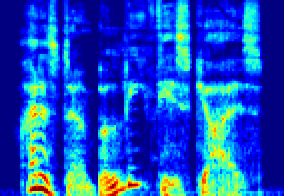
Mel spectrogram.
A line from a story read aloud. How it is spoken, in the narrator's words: muttered Ford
